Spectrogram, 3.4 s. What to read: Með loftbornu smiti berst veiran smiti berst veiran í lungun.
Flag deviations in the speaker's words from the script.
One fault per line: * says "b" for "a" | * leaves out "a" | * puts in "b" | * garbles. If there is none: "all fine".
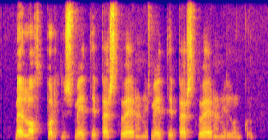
all fine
